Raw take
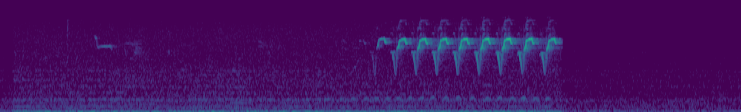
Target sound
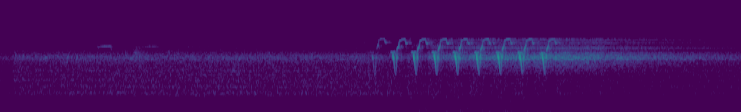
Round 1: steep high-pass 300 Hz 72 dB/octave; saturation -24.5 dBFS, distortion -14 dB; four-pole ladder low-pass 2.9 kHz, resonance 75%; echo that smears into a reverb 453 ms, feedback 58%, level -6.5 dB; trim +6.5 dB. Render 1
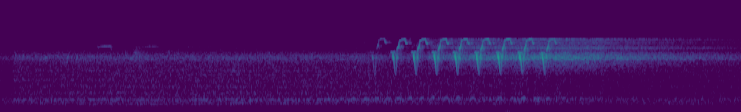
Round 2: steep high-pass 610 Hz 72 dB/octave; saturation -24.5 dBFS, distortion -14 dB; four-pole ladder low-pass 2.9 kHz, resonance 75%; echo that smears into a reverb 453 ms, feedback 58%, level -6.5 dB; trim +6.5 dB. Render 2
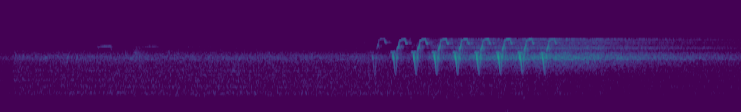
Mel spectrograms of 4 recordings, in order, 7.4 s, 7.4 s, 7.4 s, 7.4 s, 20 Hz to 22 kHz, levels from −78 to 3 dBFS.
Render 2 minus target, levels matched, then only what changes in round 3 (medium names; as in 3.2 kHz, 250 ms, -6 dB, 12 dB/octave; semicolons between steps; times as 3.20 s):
saturation: distortion -8 dB
change: saturation -33.5 dBFS, distortion -6 dB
